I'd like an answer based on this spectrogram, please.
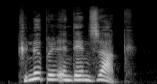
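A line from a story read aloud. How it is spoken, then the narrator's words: Called out. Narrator (German): rief er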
